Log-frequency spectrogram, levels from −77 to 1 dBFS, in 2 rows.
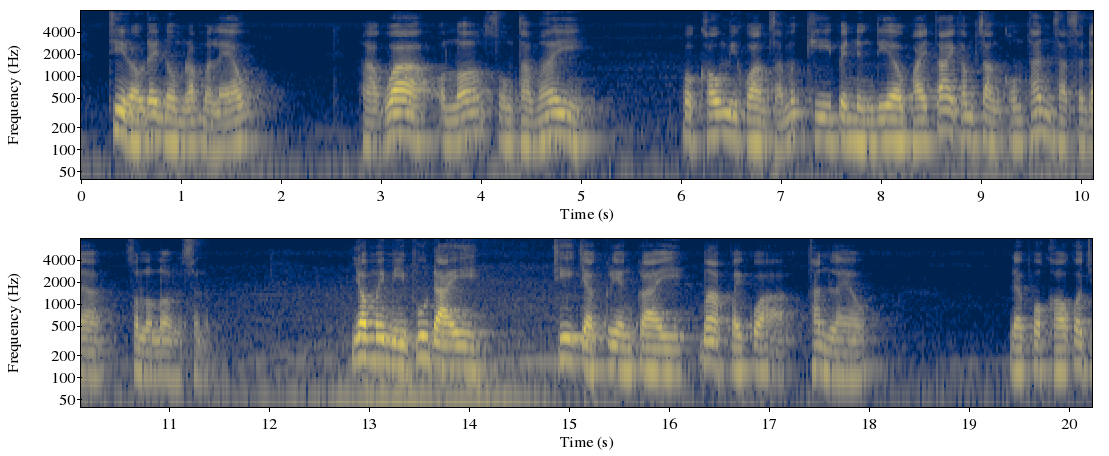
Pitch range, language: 115-145 Hz, Thai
